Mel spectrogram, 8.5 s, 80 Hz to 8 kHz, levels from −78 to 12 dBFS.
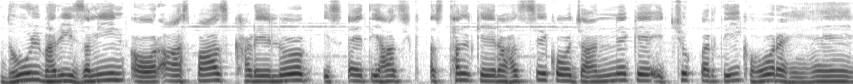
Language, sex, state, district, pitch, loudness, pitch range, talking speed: Hindi, male, Jharkhand, Ranchi, 195 Hz, -16 LUFS, 185-215 Hz, 140 wpm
